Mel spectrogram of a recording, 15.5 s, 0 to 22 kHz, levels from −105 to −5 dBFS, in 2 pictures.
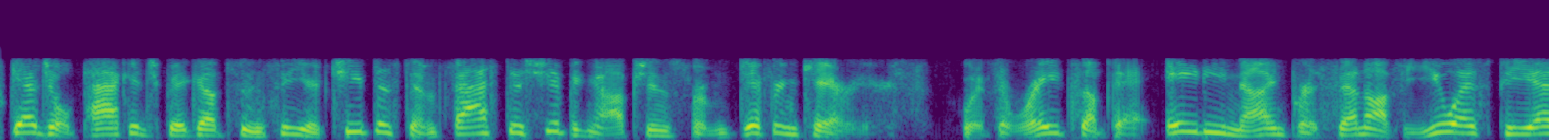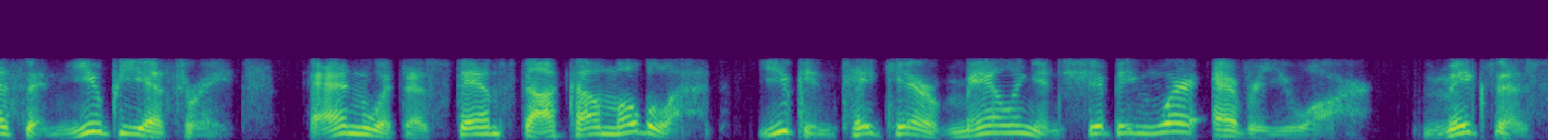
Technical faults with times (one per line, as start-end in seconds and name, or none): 0.00-15.49 G.729 codec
